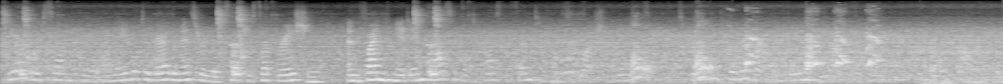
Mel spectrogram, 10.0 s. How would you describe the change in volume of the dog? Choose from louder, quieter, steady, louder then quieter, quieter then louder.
louder.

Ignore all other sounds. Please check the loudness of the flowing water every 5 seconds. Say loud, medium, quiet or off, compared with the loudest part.
medium, loud.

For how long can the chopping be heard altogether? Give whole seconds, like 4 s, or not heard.
not heard.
